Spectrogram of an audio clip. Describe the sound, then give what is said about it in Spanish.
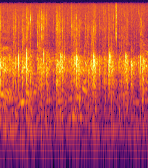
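An audience claps together in sustained applause for the Lord, a dense, steady patter of many hands for a few seconds, with no talking over it. “Den un aplauso al Señor.”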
